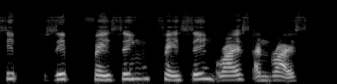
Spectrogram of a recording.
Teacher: These are alveolar articulation or alveolar fricatives with the same place of articulation as T and D.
